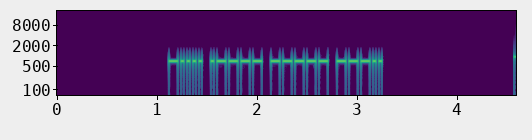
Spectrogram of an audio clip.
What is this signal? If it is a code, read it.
Morse code, heard as a keyed tone, about 40 wpm, 700 Hz. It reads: 6108
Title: Numbers - 4-Digit 40wpm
